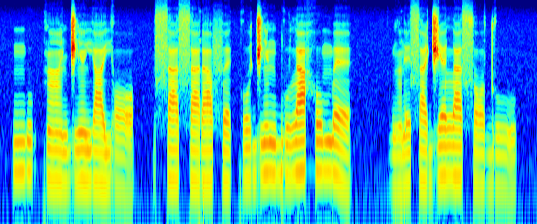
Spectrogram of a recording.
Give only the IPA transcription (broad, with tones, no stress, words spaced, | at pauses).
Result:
mu˧kã˨ d͡ʒɛ̃˨ja˨jɔ˨ | sa˨sa˨ɾa˨ fɛ˨ko˨˦d͡ʒɛ̃˦ ɡ͡bu˧la˦ho˦mɛ˦˨ | ɡã˨ɾe˧sa˧d͡ʒɛ˦ la˧sɔ˨ du˨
